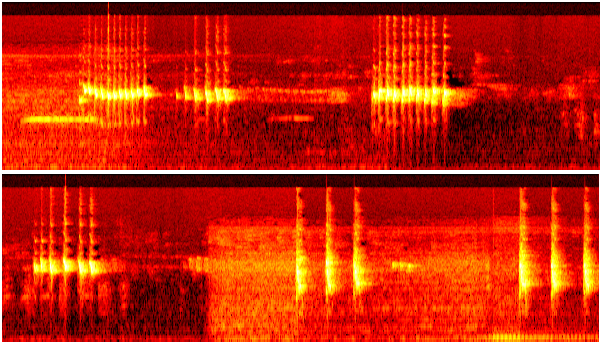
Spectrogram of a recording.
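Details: Yellow-vented bulbul with a soft-voiced lure to prompt replies from other bulbuls: several bubbly trilling phrases, later sharp clipped chips, with a rumbling low background noise at times.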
